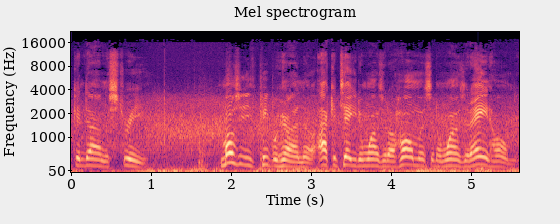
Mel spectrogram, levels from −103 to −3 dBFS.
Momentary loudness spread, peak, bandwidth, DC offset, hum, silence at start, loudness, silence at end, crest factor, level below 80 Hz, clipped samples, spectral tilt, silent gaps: 13 LU; 0 dBFS; 17 kHz; under 0.1%; none; 0 s; -16 LUFS; 0 s; 16 dB; -28 dBFS; under 0.1%; -4 dB/octave; none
